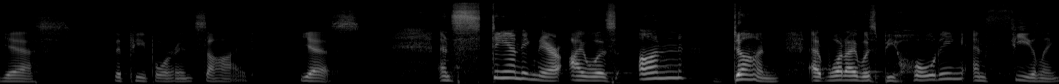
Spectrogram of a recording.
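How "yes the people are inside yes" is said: put-on very hushed, deep and serene tone. Retelling God's reply as the flames roar, in a peaceful, pleasant tone. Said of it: "saying the most peaceful and pleasant tone".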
